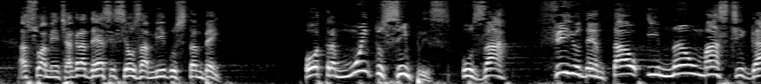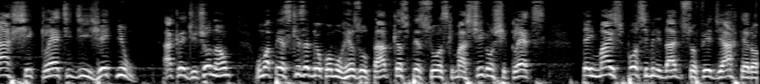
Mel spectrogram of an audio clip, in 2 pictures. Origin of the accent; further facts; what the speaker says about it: Coromandel, Minas Gerais, Brazil; lá na minha terra, lá em Coromandel.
